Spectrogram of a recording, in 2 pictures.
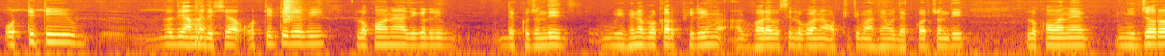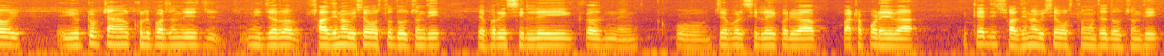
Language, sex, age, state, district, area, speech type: Odia, male, 18-30, Odisha, Cuttack, urban, spontaneous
